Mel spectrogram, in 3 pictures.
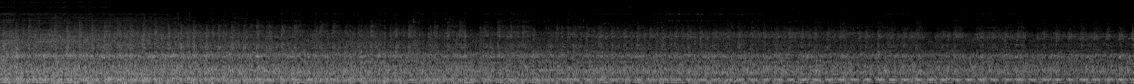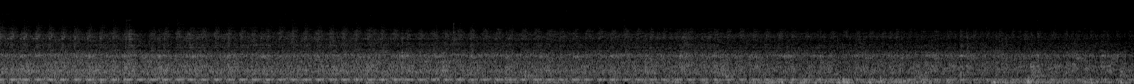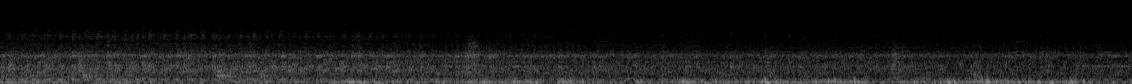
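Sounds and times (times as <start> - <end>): train wheels clattering on rails: 0.0 - 34.0.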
